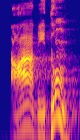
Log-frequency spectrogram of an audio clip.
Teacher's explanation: عابدم تنوین کے بعد میم، تنوین کے بعد ادغام مع الغنہ کے 4 حرفوں میں سے میم ہے تو یہاں غنہ کر کے پڑھیں گے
